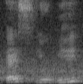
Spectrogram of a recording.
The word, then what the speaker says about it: sub judice: The 40th word in my list is sub judice. Spelling is S-U-B-J-U-D-I-C-E. Pronunciation is sub judice. It is a Latin word.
